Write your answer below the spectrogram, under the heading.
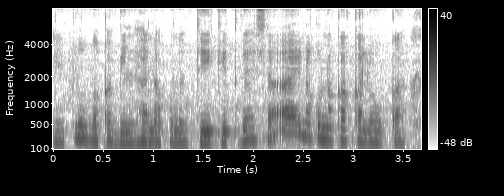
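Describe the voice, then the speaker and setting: Soft-spoken, a woman talks fairly quickly at a medium pitch over noticeable background noise. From Philippines. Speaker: cooking vlogger. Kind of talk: cooking tutorial. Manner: casual.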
